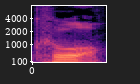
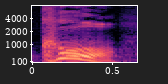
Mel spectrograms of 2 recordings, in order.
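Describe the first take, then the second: First: It is said flatly, without any interest. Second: It is said with excited, lively interest. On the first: The listener does not care about the story. "if they tell you a story that you're just not feeling like" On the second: The listener is genuinely interested in the story. "you can legit sound excited about it and go"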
